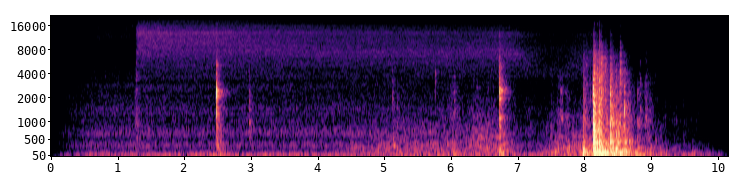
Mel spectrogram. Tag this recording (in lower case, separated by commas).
sliding door, train, rail transport, domestic sounds, vehicle, door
